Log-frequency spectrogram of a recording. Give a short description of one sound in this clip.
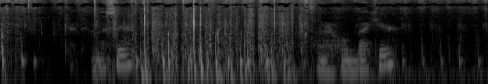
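A man speaks softly close to the microphone.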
